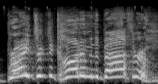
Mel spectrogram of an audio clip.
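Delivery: high, loud imitation of a friend's alarm; acted-out urgent yell. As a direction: yell it like relaying an emergency.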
